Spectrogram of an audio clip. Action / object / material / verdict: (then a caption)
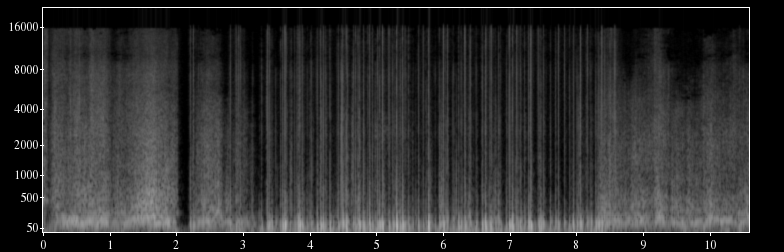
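scrape / fabric throw pillow / fabric / none. Long nails scratch an orange fabric throw pillow with printed text, held behind the microphone. A muffled, low rubbing rustle runs for about two seconds, cuts out briefly, then turns into fast, crackly scratching with dense bursts before easing back to a smoother rub at the end.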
